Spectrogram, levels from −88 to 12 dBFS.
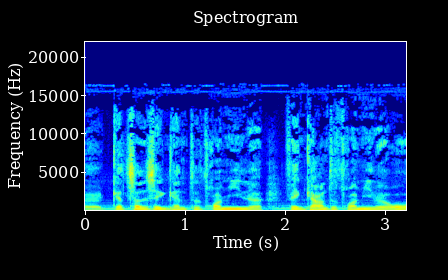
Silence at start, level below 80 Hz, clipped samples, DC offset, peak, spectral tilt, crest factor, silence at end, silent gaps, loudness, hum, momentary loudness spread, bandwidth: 0 s; -58 dBFS; under 0.1%; under 0.1%; -10 dBFS; -5 dB/octave; 18 dB; 0 s; none; -28 LUFS; none; 7 LU; 17 kHz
